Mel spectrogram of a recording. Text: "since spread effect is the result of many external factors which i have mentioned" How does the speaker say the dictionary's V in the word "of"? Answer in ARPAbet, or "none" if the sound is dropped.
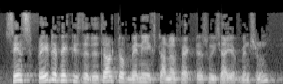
V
